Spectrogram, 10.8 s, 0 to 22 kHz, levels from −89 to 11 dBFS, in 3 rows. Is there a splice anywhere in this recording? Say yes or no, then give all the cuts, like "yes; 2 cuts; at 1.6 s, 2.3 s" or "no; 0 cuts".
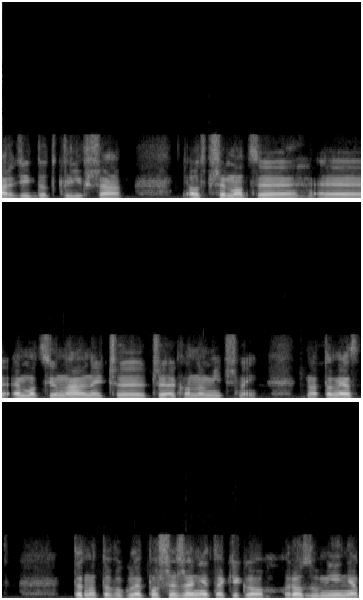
yes; 2 cuts; at 6.6 s, 8.0 s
